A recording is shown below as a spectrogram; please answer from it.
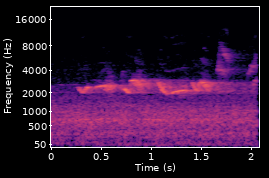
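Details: Common Blackbird from Monkstown Village, Dublin, during spring nesting: one continuous mellow, fluty phrase of gently wavering notes, followed by a thinner higher flourish, with a soft noise bed beneath.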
